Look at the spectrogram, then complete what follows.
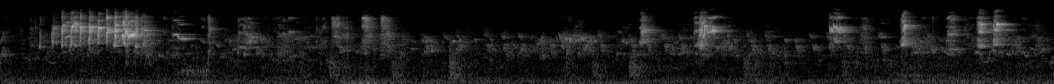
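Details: A pair of lovebirds kissing, dancing and cuddling give sharp, high chirps in irregular bursts, several each second, with short quiet gaps between the louder clusters.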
